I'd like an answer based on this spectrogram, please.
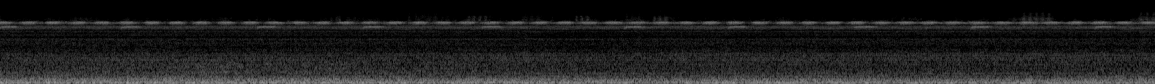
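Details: Crickets in a lightning storm sing a bright, high pulsed chirp repeated steadily through the whole stretch, over a soft broad rumbling background with no other clear sounds.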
